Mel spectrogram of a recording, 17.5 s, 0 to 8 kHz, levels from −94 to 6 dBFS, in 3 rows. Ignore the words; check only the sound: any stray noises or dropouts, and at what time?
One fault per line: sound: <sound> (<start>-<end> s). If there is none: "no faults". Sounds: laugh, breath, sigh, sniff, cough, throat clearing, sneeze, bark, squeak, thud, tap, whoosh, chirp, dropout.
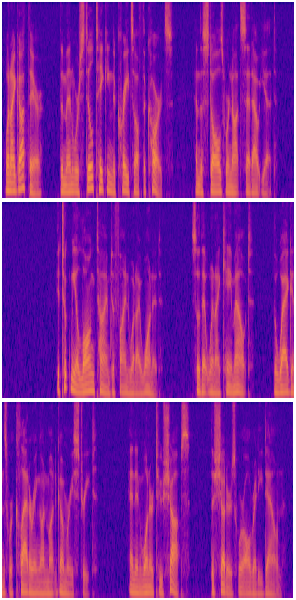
no faults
